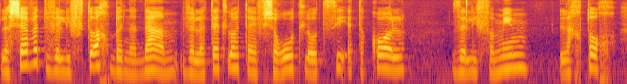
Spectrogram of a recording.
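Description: The woman's pitch varies in an ordinary way as she talks fairly slowly. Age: 50s. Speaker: naturopath. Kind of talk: interview.

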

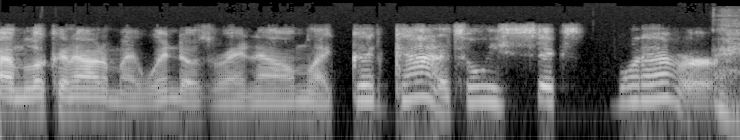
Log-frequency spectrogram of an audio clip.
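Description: At a moderate pace, a man uses an unremarkable speaking voice with ordinary pitch variation. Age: 50s. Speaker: bass player and bandleader. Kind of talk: casual interview.

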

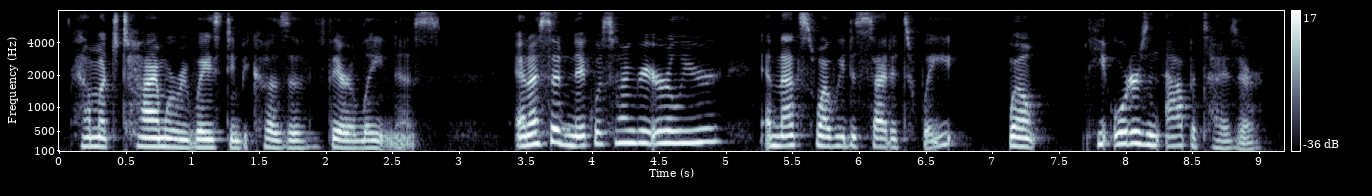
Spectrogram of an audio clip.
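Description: Speaking with an American accent, a woman uses medium pitch and lively intonation at a fairly quick pace. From Texas (small town). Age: 30s. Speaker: podcaster. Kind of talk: personal storytelling monologue. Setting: house-sitting, away from usual recording spot.

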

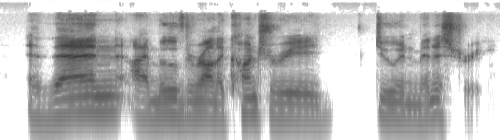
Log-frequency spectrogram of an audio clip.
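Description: A man speaks in a normal speaking voice with an American accent, medium in pitch with ordinary pitch variation. His pace is moderate and the background is quiet. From Chicago area, US Midwest. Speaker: pastor. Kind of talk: interview.

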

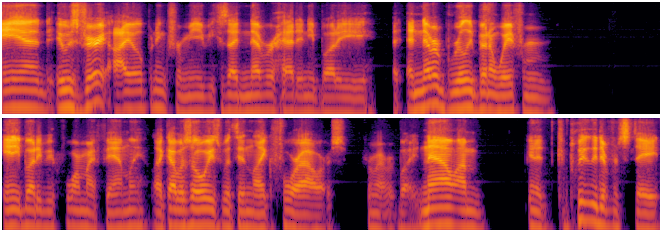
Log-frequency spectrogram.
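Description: Speaking with an American accent, a man has an ordinary speaking voice at medium pitch with ordinary pitch variation. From Wisconsin, US Midwest. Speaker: army veteran, media company founder. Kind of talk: interview.

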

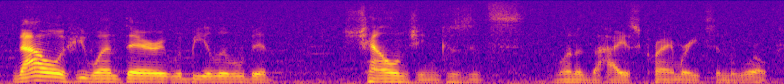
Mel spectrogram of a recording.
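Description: Talking at a very fast pace in a Midwestern American accent, a man with a fairly low pitch and ordinary pitch variation is heard with audible room echo. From US Midwest, St. Louis, Missouri. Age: 50s. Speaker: music manager and entertainment executive. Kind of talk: casual chat. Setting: live at a jazz club. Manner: halting, repeats words.

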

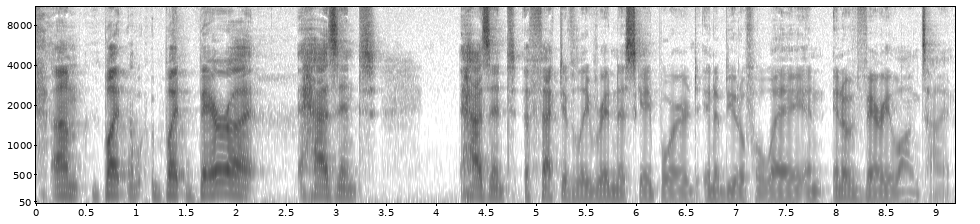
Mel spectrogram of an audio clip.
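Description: A man speaks at a medium pitch and a fairly slow pace, with ordinary pitch variation and big swings in loudness. He has an ordinary speaking voice, and the recording is very clean with a silent background. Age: 40s. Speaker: author and professor. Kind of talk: casual chat.

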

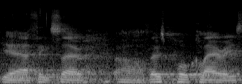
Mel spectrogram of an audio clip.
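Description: A man's voice with noticeable background noise. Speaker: podcast host. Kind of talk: improvised comedy role-play. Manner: animated, playful.

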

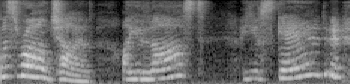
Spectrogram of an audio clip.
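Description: Using a put-on character voice, a woman speaks at a high pitch and a very slow pace. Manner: creepy, feigning concern.

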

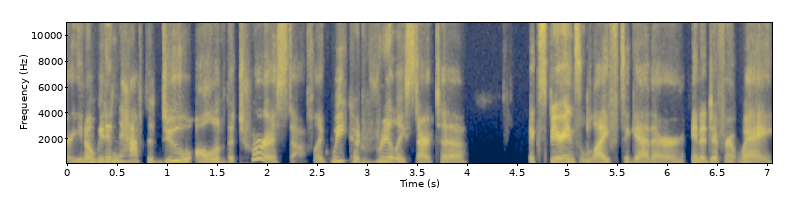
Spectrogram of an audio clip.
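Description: A woman's ordinary speaking voice at a medium pitch and fairly quick pace, with ordinary pitch variation, a dry, close sound with no echo, and a very clean recording with a silent background. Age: 40s. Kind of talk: interview conversation.

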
